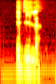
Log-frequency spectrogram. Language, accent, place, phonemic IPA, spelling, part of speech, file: French, France, Lyon, /e.dil/, édile, noun, LL-Q150 (fra)-édile.wav
- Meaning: 1. aedile (elected official) 2. city magistrate or councillor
